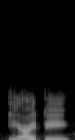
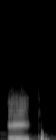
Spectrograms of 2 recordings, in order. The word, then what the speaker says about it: Eid: And Incognito says, our version of Black Friday is markets and shops right before uh, EID. Oh, Aid. It's a religious holiday. I don't know how to pronounce it.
